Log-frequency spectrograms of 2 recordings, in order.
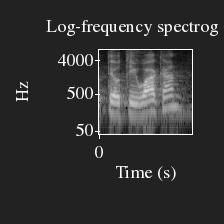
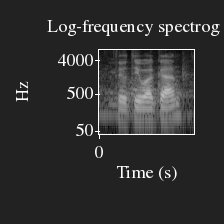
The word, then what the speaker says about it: Teotihuacan: You know, the way it's supposed to be pronounced, huh? Everyone, Teotihuacan, as opposed to what? Teotihuacan.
